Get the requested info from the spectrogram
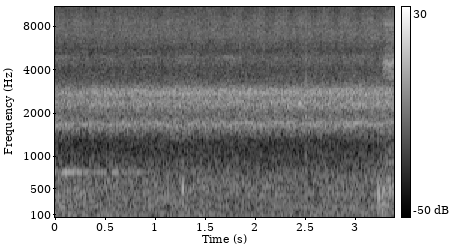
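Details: Redeye cicada at Organ Pipes National Park, a steady, unbroken, hissing buzz held without pause or change in rhythm for the whole stretch, with no other clear sounds.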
